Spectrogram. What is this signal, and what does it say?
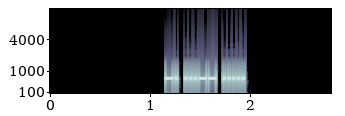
Morse code, heard as a keyed tone, about 50 wpm, 700 Hz. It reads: N35
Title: Common Cut Numbers - 3-Digit 50wpm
